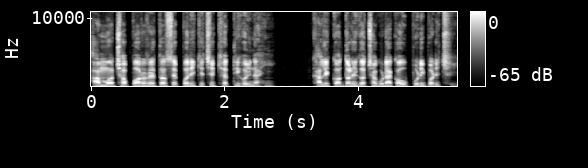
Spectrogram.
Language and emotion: Odia, neutral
